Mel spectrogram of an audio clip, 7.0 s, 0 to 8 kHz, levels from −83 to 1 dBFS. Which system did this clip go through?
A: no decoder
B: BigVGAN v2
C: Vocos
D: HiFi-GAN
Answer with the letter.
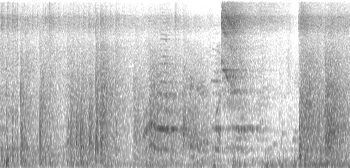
A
